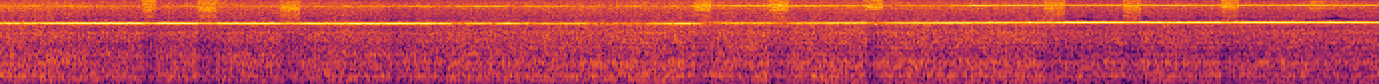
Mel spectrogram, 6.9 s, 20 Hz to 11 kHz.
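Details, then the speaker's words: 2001 Pontiac Aztek GT, rebuilt engine that had sat in pieces 8 months, at idle: loud steady high-pitched whistle that got quieter when the upper intake plenum gasket area was checked, likely a vacuum leak at that gasket. "so it's coming from it's definitely coming from the funding gasket it's not even as loud as it was"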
